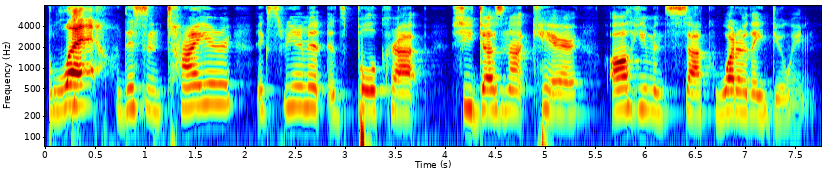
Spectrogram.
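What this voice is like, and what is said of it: Impression of Bad Janet. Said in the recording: “It's a very nice Bad Janet impression.”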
